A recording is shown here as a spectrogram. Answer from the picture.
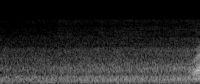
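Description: A silver SUV rolling slowly past close by, giving a steady noise of engine and tyres.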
